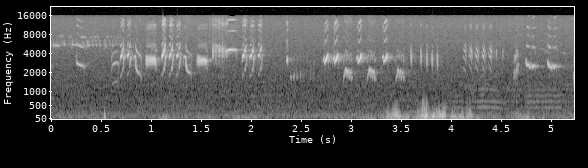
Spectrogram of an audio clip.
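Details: Eastern Orphean warbler singing near the shore of the Sea of Marmara at Karacabey Longoz forest, Bursa, Turkey: a busy run of rich, chirping and warbled notes, some repeated in quick bursts, with low wind or handling thumps midway.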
